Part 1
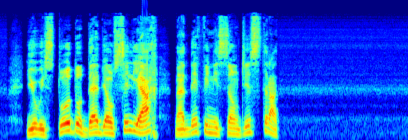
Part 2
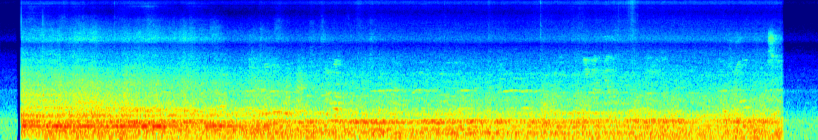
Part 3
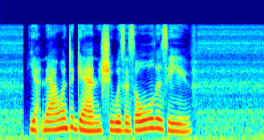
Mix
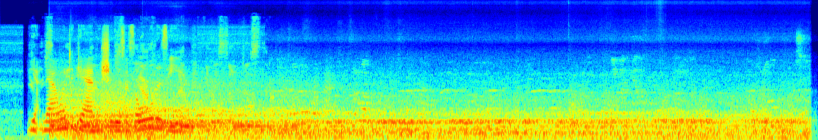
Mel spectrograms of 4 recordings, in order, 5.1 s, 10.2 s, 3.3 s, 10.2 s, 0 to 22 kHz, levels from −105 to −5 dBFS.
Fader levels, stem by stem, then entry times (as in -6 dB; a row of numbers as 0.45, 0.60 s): -8.0, -1.0, 0.0 dB; 0.00, 0.35, 0.00 s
